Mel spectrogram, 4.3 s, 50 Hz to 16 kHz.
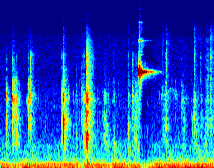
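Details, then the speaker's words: Kidde Nighthawk KN-COPP-B CO alarm (1997, 3 AA, replaceable KNCORS-1 sensor): plastic clicks then one short sharp chirp, display showing error with sensor removed, while the sensor is refitted. "Yeah, it does say error, and it shows there's no sensor in place."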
